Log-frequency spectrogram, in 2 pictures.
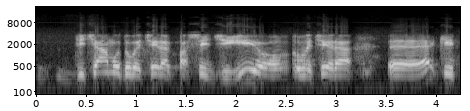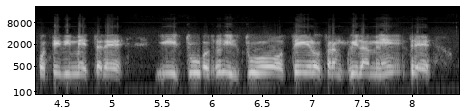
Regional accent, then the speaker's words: Emilia-Romagna, Italy; io sono della Riviera Romagnola, sì, lo posso dire

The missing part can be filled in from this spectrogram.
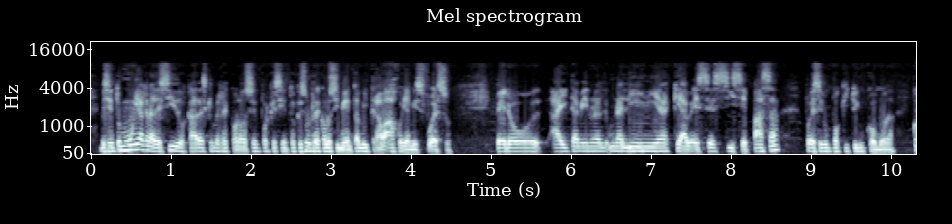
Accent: Colombia; moved away; cuando yo me fui de Colombia, al principio estábamos en una situación muy compleja de viajes

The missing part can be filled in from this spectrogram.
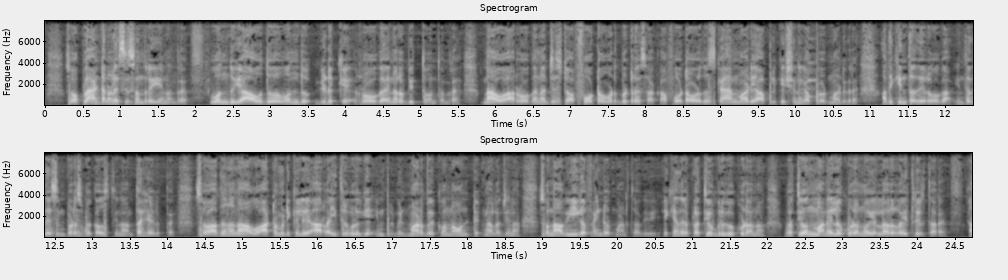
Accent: Anaveri, Karnataka, India; ನನ್ನ ಸ್ವಂತ ಊರು ಬಂದು ಆನವೇರಿ, ಭದ್ರಾವತಿ ತಾಲೂಕು, ಶಿವಮೊಗ್ಗ ಡಿಸ್ಟಿಕ್. ನಮ್ಮ ತಂದೆ ತಾಯಿ ಹಾಗೂ ಪೂರ್ವಜರು ಎಲ್ಲರೂ ಕೂಡ ವ್ಯವಸಾಯದಲ್ಲೇ ಇದ್ದಾರೆ

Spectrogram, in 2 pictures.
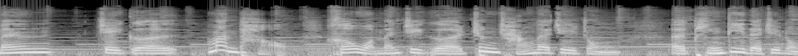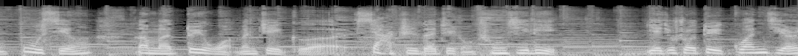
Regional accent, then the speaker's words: Beijing, China; 我们北京人

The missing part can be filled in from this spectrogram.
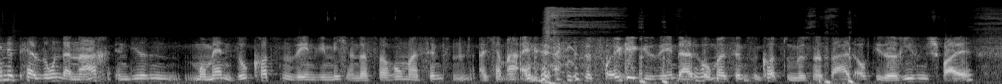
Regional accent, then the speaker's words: Northern Germany, Germany; ich komme nicht aus Bochum, ich komme aus Norddeutschland.

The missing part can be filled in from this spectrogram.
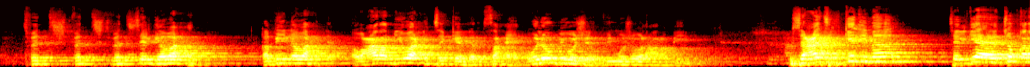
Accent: Algeria; لحد الساعة اليوم هنا عندنا في الجزائر تروح منا جهة مسيلة، جهة مسعادة

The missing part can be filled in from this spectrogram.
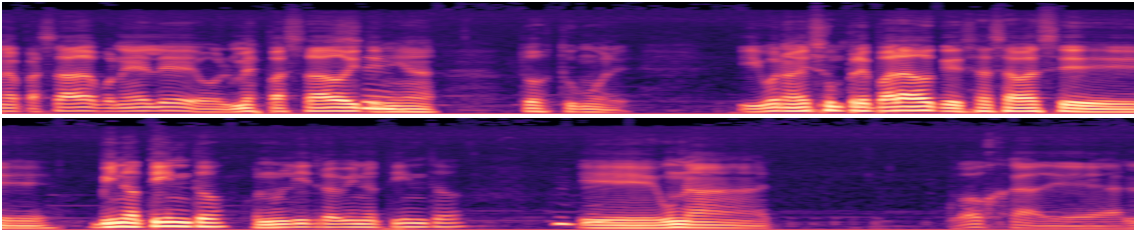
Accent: Argentina; yo vengo de Argentina y lo que quiero hacer es entrar acá, yo vine para conocer esto

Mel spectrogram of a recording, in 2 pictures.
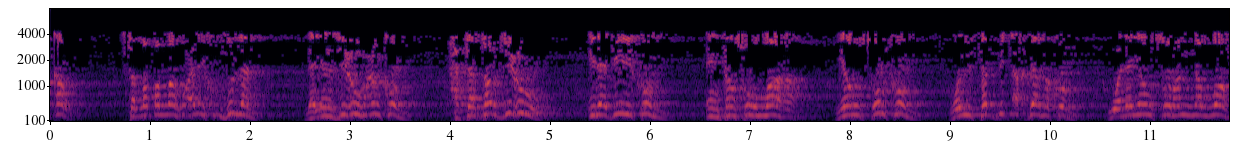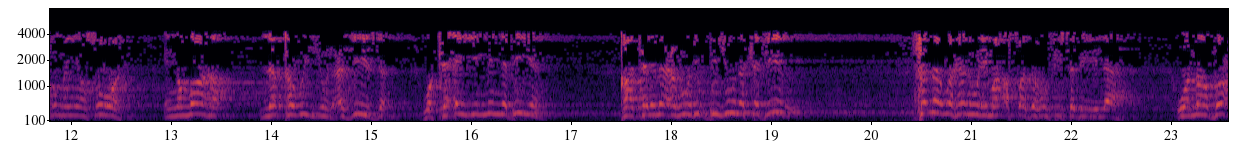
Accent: Algeria; ونسأله جل في علاه أن يجعل بلدنا الجزائر بلدا آمنا مطمئنا وسائر بلاد المسلمين

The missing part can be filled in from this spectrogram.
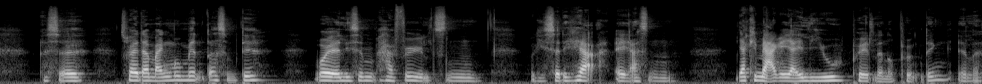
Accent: Copenhagen, Capital Region, Denmark; jeg er faktisk født og opvokset på Nørrebro. Mine forældre boede nede på Rantorvsgade, Griffenfeldsgade, i en lejlighed over min onkels bager.

